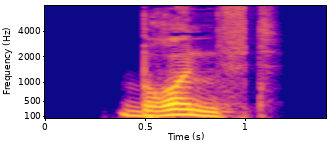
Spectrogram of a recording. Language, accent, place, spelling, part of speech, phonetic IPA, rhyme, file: German, Germany, Berlin, Brunft, noun, [bʁʊnft], -ʊnft, De-Brunft.ogg
- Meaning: heat, rut (sexual excitement of animals)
